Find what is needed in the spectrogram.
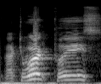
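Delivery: shrill, very loud, high-pitched shout. Retelling how a man got on the boat and started yelling, imitating his yell. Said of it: "he starts yelling like".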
